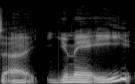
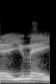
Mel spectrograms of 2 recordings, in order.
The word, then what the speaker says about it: Yume-E: I think I read that online that you, for one of your last singles, Yume-E is the way it's pronounced. – Yeah, Yume-E, yeah.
